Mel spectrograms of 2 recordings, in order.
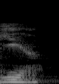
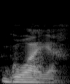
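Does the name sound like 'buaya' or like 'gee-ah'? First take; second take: gee-ah; buaya. First: The name sounds like 'gee-ah', not rhyming with buaya. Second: The name sounds like 'gwah-yah', rhyming with buaya. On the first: This is how the name is actually pronounced. The speaker calls it right. "rather than" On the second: Someone else mispronounced the name this way. The speaker calls it wrong. "she thought that that was pronounced it was pronounced that way"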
